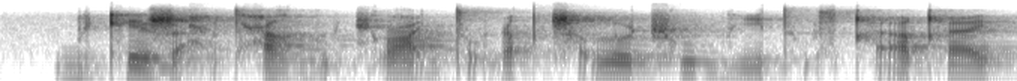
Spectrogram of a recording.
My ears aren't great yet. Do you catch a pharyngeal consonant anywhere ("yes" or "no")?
yes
